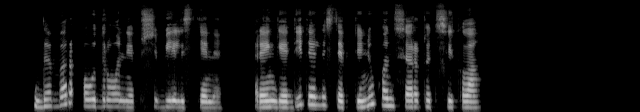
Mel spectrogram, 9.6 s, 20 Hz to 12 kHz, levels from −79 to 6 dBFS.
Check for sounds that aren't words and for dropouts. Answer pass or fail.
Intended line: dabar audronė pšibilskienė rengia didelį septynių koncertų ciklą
pass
